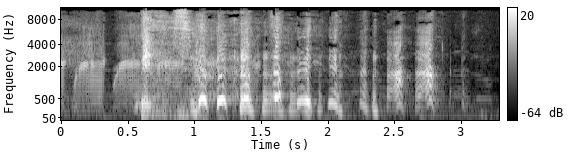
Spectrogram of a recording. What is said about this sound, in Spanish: Los gansos tienen un magnífico sentido del oído y si escuchan algo comienzan a graznar muy alto.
